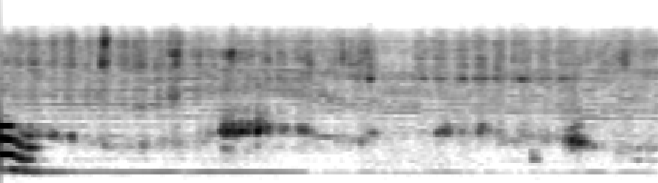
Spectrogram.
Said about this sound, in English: Get a load of this. Get a load of this. I bet you wish you had a toothbrush like this. Ready?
